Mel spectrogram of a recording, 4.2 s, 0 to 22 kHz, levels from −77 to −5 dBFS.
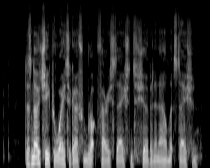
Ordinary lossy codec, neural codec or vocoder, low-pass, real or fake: none; vocoder, 48 kHz, 128 mel bands, Vocos; 19.8 kHz; fake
